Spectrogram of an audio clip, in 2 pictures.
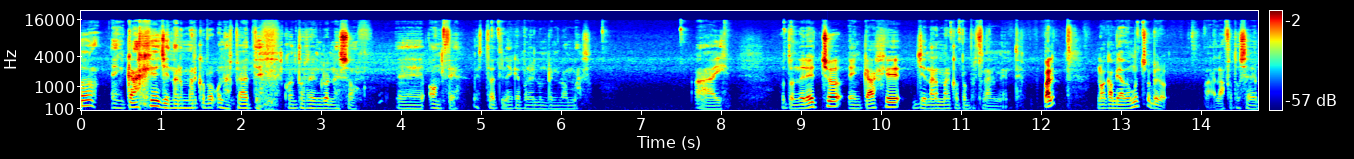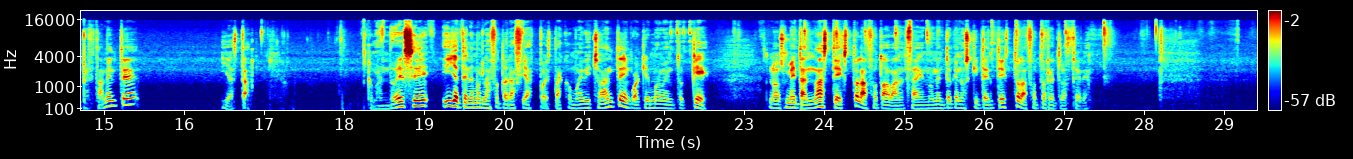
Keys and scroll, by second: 17.8 super+s, 23.8 Return, 26.1 BackSpace.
